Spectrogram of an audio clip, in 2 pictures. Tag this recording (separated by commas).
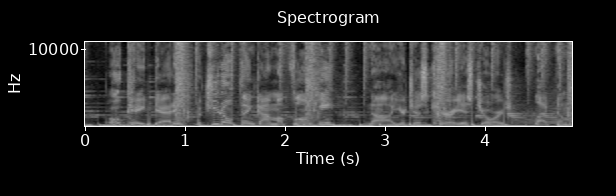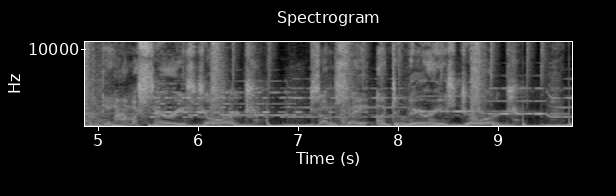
rapping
